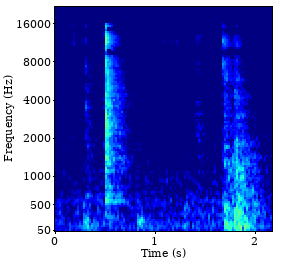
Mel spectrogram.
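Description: Plastic hard-drive tray rail being handled: a sharp plastic click about half a second in as the side rail comes off, then a duller knock near the end as the parts are set against the tray.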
